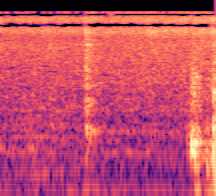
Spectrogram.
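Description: Potatoes frying in a pan with onions, green chillies, cumin and mustard seeds make a steady, close sizzling hiss, broken by a couple of brief stirring scrapes.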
